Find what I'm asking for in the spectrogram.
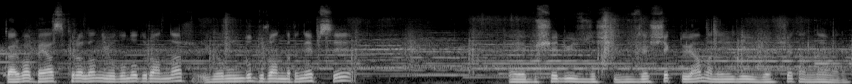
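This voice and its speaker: A man's voice: medium pitch, flat delivery, brisk. Chatty young man commenting on a game. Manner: chatty, easily startled, swears and jokes at the game. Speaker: gameplay streamer. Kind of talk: casual gameplay commentary. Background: game music.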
